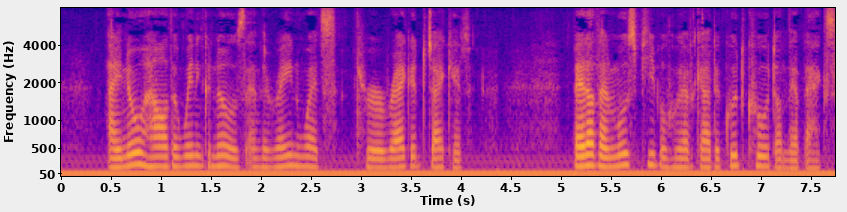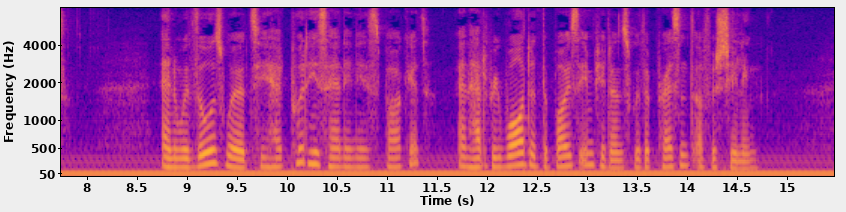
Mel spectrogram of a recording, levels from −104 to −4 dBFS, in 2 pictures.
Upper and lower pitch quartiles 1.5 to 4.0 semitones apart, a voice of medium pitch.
Yes: narrow, 2.6 semitones; medium, 165 Hz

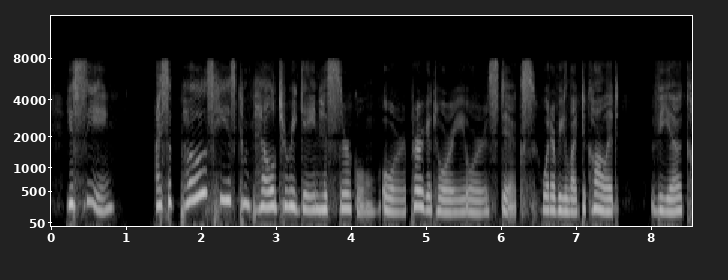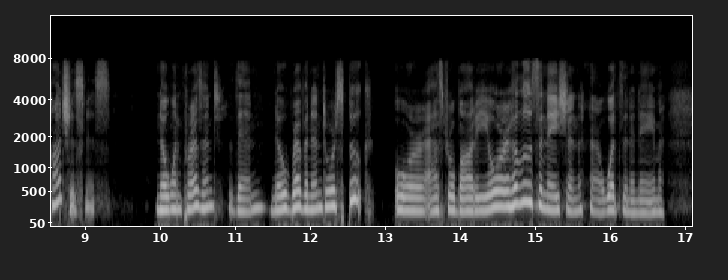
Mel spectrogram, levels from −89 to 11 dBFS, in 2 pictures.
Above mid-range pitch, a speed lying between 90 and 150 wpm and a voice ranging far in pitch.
No: high, 210 Hz; average, 140 wpm; average, 4.8 semitones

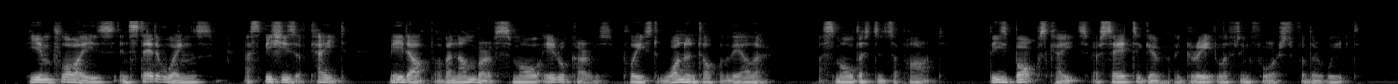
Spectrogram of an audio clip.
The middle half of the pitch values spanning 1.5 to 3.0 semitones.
Yes: narrow, 2.5 semitones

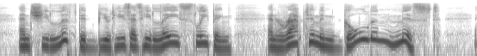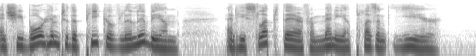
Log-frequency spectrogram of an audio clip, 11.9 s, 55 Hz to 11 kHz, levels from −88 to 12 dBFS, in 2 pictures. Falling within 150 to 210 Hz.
No: medium, 140 Hz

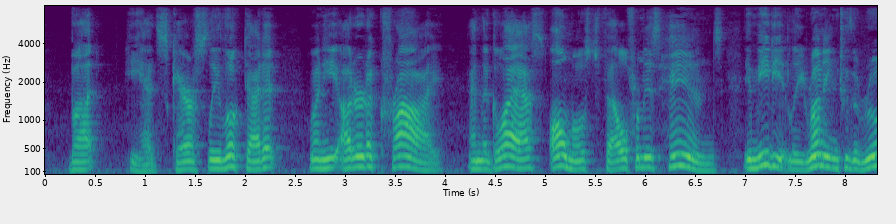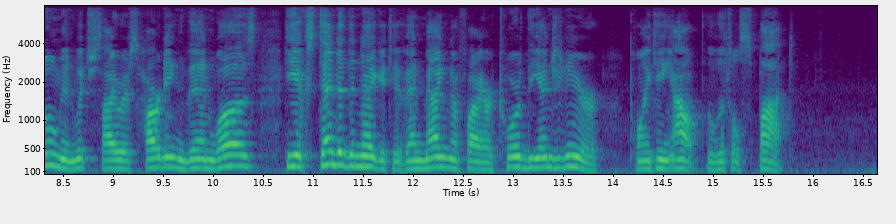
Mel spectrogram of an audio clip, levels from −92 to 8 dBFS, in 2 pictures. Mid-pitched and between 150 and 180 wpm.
Yes: medium, 160 Hz; average, 160 wpm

